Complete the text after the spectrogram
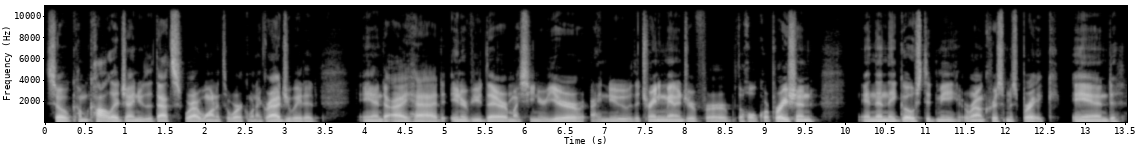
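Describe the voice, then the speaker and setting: Man, 30s, from connecticut, very deep voice, smooth, earnest, dry close sound. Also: steady tone, normal speed, a bit bright, no echo. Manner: earnest storyteller with frequent "uh" fillers. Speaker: guest, fitness coach. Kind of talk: casual interview.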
